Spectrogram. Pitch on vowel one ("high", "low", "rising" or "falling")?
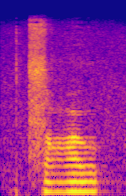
high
